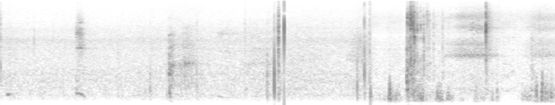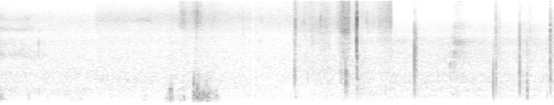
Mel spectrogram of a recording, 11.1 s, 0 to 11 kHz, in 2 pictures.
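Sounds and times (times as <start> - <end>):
rustling: 1.4 - 9.5.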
